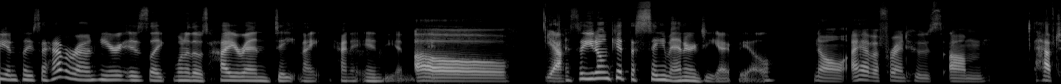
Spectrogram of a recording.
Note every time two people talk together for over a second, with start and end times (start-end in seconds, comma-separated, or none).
none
